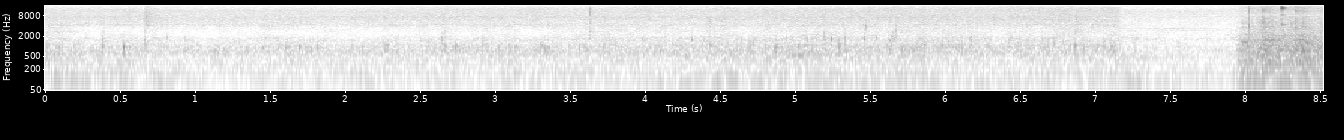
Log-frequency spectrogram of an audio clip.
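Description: Moong dal cooked with ridge gourd bubbles in a pot at a steady, close simmer, a continuous soft burbling and popping that runs evenly throughout and swells louder for a moment at the end.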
